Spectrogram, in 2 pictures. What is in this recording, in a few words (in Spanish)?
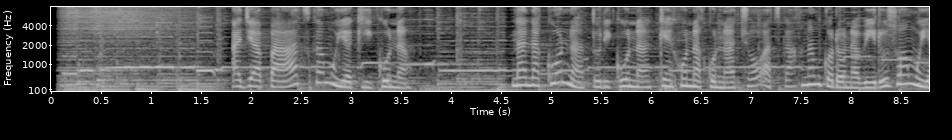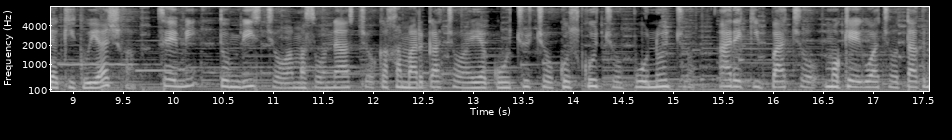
quechua ancash nuevas medidas, spot de radio; precauciones al salir de mi comunidad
